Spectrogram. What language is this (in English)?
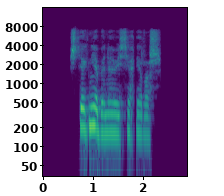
Central Kurdish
